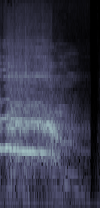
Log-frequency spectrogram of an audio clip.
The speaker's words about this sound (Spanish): ¿Oyeron? Así braman o trompetean los elefantes.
